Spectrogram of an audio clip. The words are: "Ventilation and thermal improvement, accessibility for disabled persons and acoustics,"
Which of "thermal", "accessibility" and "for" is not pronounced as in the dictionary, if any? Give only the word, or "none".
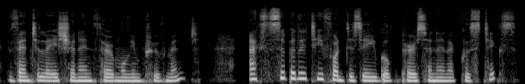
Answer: none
